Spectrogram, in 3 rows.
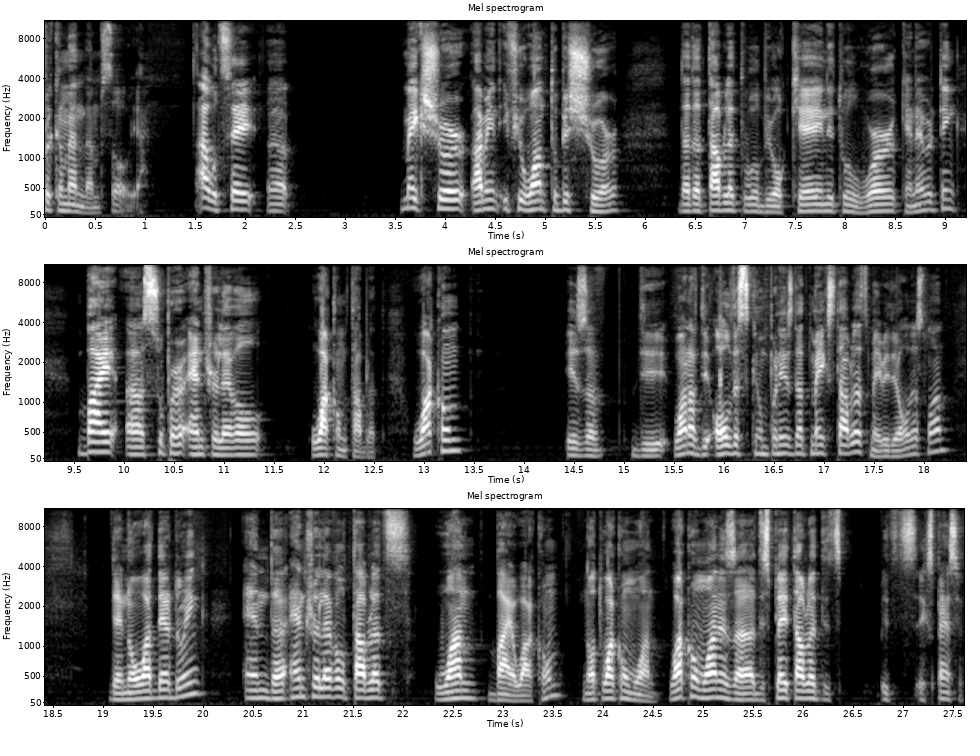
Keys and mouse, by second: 12.5-27.6 right drag.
